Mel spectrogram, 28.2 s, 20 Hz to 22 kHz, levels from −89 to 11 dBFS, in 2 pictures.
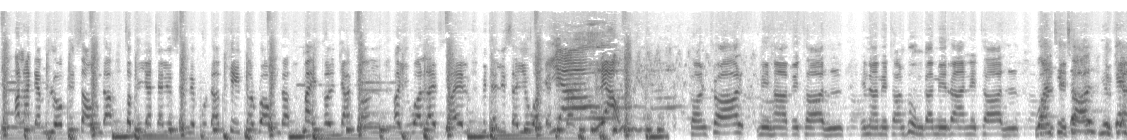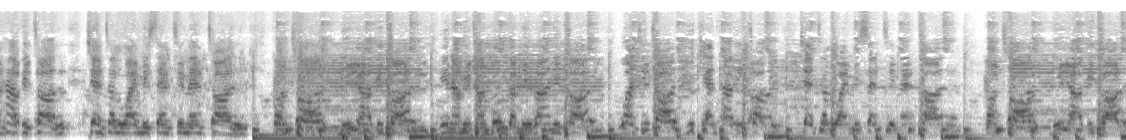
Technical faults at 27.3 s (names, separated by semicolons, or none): stuck bit; noise suppressor applied to music or sounds; sound cut by the noise suppressor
